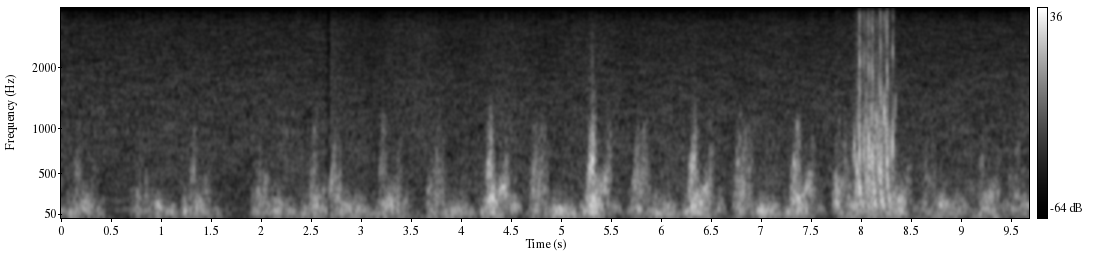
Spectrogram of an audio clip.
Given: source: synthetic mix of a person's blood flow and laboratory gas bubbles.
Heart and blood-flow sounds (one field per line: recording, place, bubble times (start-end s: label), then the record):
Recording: Doppler ultrasound of blood flow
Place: precordium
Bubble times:
7.72-7.79 s: bubbles
7.88-8.35 s: bubbles
From the record:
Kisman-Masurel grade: 212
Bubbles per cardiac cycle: several, 3 to 8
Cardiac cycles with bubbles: 1 to 10%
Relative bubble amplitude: moderate (0.250 to 0.450)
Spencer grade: 1 (occasional bubble signal discernible with the cardiac motion signal, with majority of cardiac periods free of bubbles)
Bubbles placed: only in the low amplitude regions of the cardiac cycle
